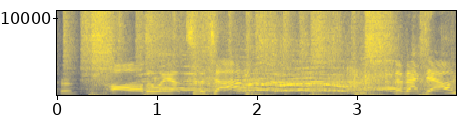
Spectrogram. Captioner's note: cheers and applause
